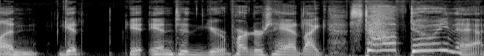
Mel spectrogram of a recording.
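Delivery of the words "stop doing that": high, slow mock yell. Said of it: "you don't have to scream and yell".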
